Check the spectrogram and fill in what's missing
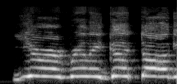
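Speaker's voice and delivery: very high, loud, sweet praising tone.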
